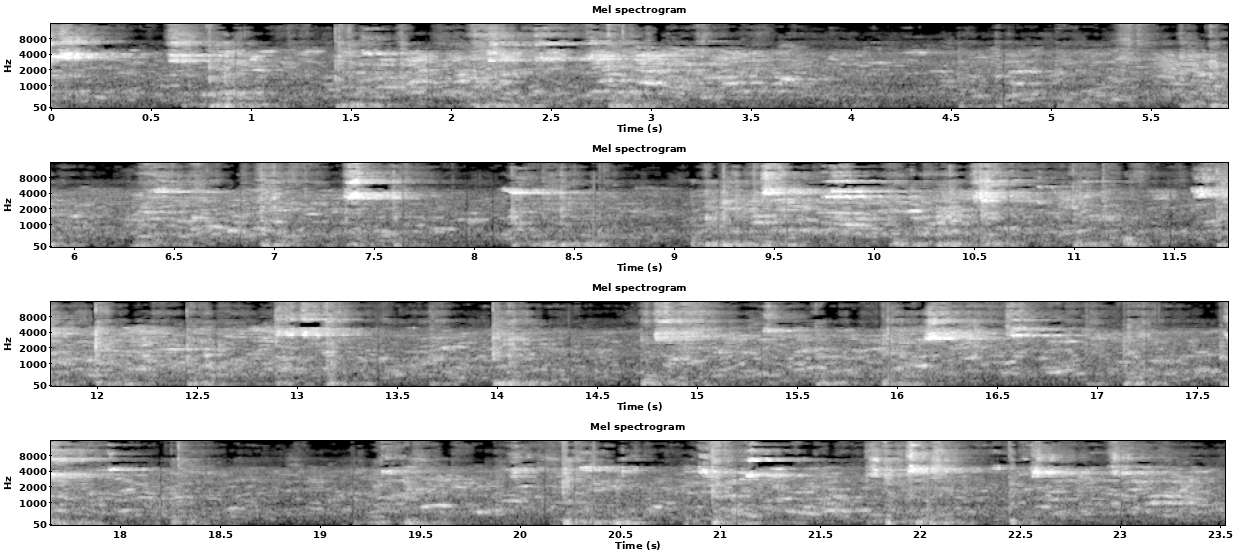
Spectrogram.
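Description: Basketballs bounce on a wooden court in a large echoing gym.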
